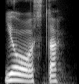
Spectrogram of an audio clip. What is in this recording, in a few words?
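"Joosta", Estonian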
